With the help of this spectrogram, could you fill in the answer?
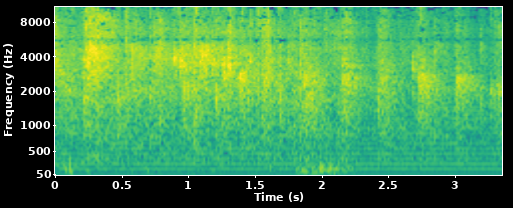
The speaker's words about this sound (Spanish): Dele un fuerte aplauso al Señor.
